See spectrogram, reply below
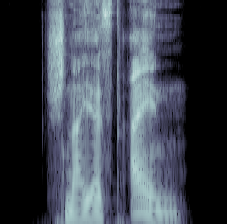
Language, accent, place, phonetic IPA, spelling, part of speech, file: German, Germany, Berlin, [ˌʃnaɪ̯əst ˈaɪ̯n], schneiest ein, verb, De-schneiest ein.ogg
- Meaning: second-person singular subjunctive I of einschneien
